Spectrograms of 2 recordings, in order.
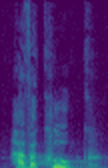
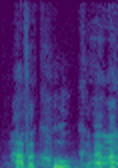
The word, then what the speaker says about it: Habakkuk: In Hebrew, they say Habakkuk. Habakkuk. Try that with me. Say it with me. Habakkuk.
